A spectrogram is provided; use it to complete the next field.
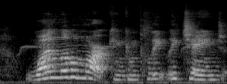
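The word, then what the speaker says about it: aux: beginning to realize that the Au U and even with an x on it is pronounced o okay so if I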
